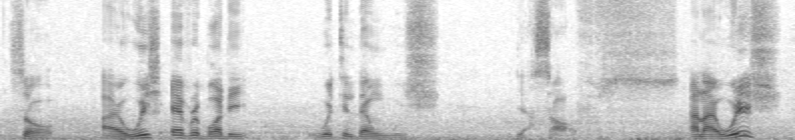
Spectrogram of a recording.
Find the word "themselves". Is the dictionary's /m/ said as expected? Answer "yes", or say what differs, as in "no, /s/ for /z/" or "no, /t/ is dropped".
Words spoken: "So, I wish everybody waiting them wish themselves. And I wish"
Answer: no, /m/ is dropped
